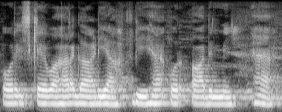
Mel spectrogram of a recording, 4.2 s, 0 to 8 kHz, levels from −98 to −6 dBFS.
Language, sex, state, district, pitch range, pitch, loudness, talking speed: Hindi, male, Uttar Pradesh, Saharanpur, 145-150 Hz, 150 Hz, -14 LUFS, 125 wpm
